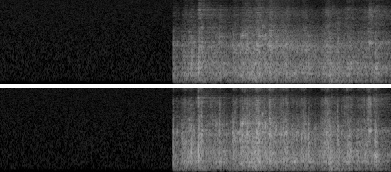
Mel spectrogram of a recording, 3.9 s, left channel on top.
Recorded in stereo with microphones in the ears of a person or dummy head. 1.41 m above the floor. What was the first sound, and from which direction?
A rattle, 45° right (ahead or behind).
